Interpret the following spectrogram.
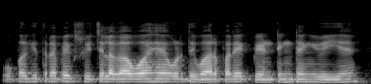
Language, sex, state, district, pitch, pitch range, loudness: Hindi, male, Uttar Pradesh, Shamli, 130 Hz, 120-130 Hz, -18 LUFS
